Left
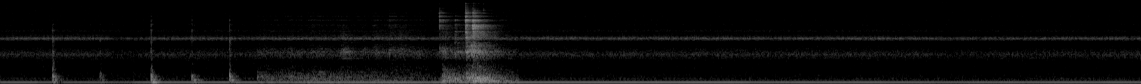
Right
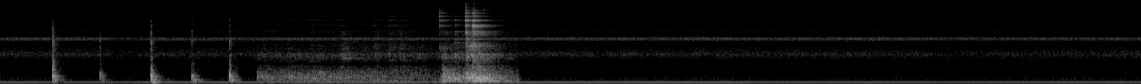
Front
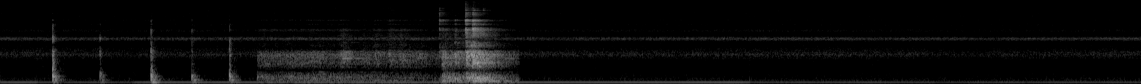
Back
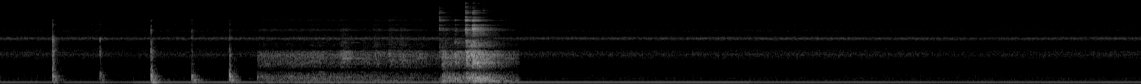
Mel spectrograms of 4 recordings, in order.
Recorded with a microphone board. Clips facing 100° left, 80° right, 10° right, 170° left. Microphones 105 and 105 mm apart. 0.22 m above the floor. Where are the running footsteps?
80° right; by 2.4 s 110° right.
